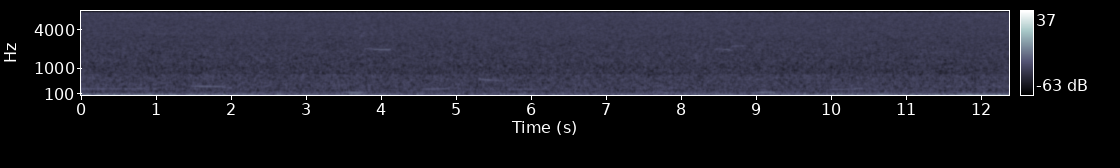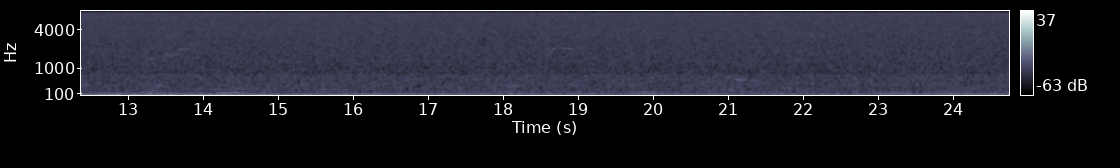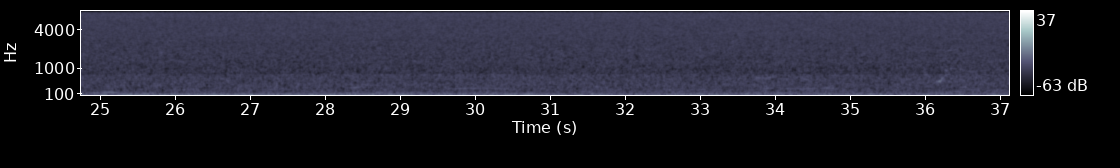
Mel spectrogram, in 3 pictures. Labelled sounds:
3.8	4.2	humpback whale, 1.9 to 2.1 kHz
8.4	8.7	humpback whale, 1.9 to 2.0 kHz

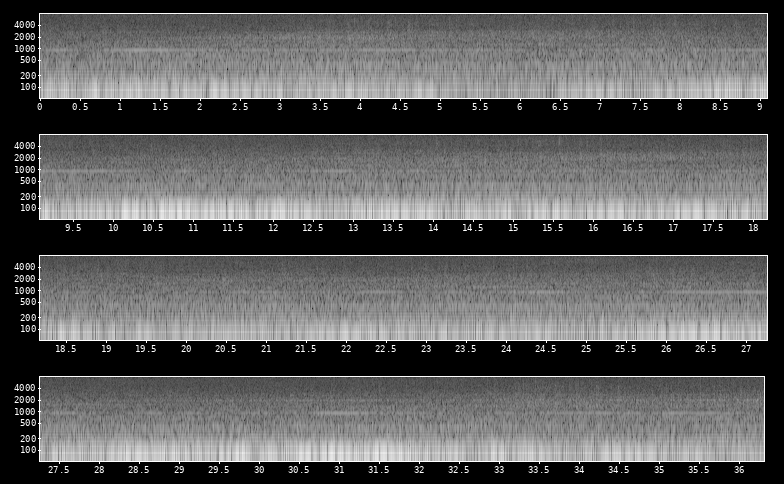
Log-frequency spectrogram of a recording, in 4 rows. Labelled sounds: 30.7	31.1	vessel noise, 0.83 to 0.99 kHz

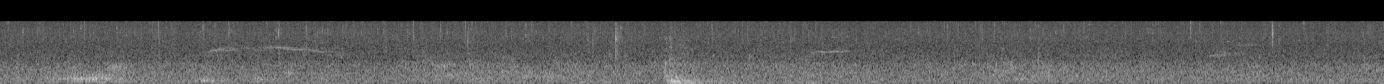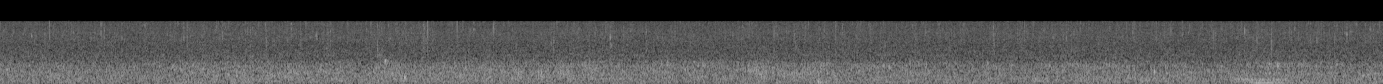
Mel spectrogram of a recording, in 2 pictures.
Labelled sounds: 2.0	3.1	humpback whale, 1.7 to 2.4 kHz
4.2	4.5	humpback whale, 0.78 to 1.3 kHz
8.1	8.5	humpback whale, 1.6 to 1.9 kHz
12.3	12.6	humpback whale, 2.3 to 2.6 kHz

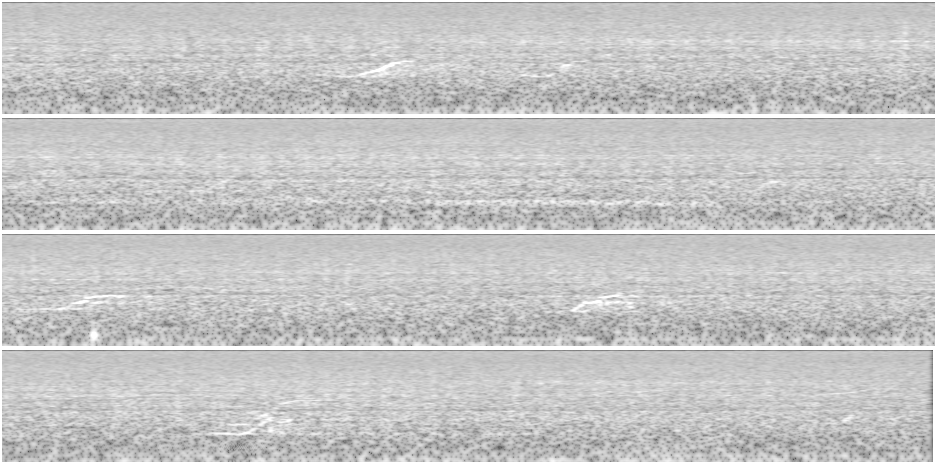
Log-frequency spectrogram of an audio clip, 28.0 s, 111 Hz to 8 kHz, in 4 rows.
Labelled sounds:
23.1	23.4	humpback whale, 0.96 to 1.3 kHz
27.2	27.5	humpback whale, 1.4 to 1.6 kHz

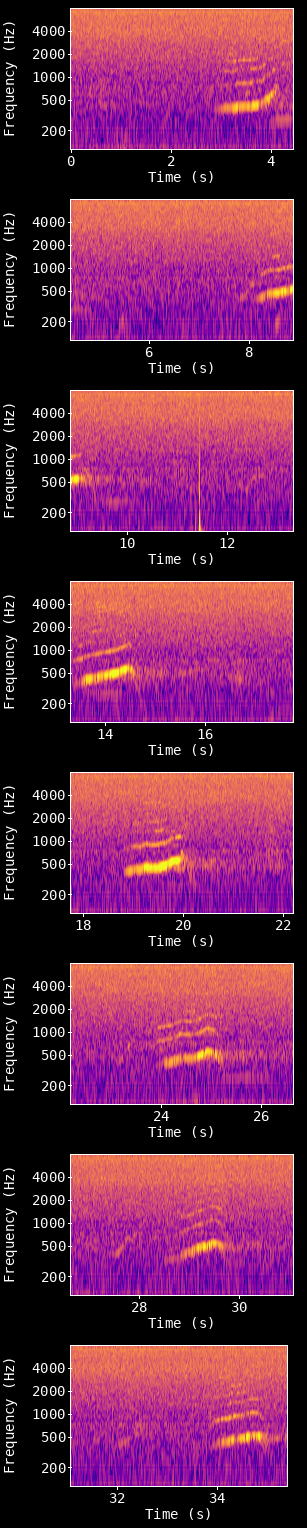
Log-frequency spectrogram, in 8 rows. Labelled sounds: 3.2	4.0	humpback whale, 0.80 to 1.8 kHz
8.2	9.1	humpback whale, 0.80 to 1.2 kHz
13.4	14.6	humpback whale, 0.80 to 1.3 kHz
18.9	20.0	humpback whale, 0.80 to 1.2 kHz
23.9	25.1	humpback whale, 0.80 to 1.7 kHz
28.8	29.7	humpback whale, 0.83 to 1.8 kHz
33.9	34.9	humpback whale, 0.80 to 2.5 kHz

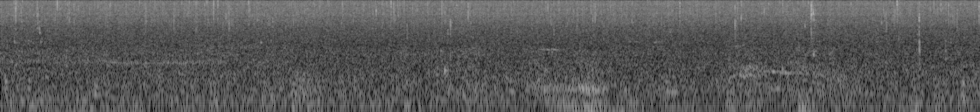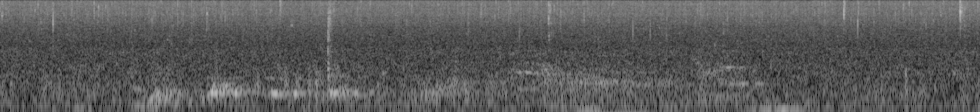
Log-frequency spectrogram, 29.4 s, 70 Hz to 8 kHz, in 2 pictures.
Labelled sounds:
8.1	8.4	humpback whale, 0.84 to 1.0 kHz

